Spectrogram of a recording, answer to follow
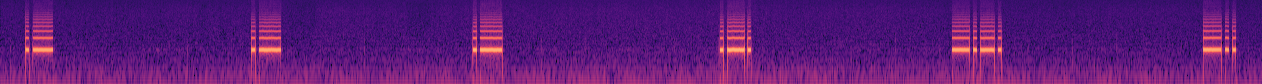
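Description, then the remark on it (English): Six short bursts of Morse code in a steady mid-pitched tone, sending the characters A, A, A, R, C and D (Abel, Abel, Abel, Roger, Charlie, Dog), each character keyed as quick beeps about five seconds apart, over a faint hiss with no voices. “Those characters were Abel, Abel, Abel, Roger, Charlie, and Dog.”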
